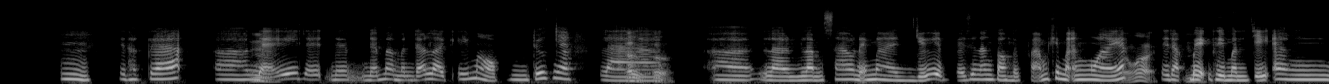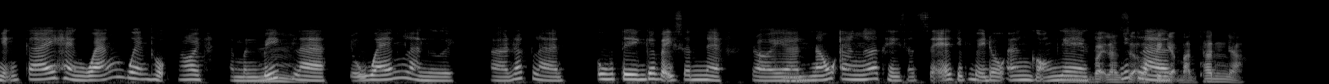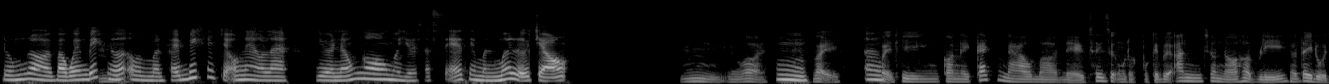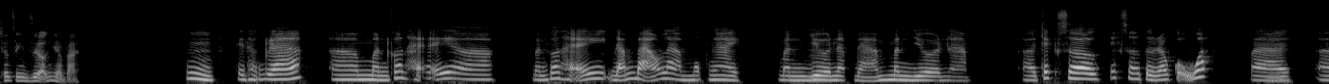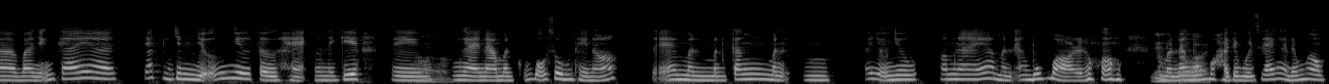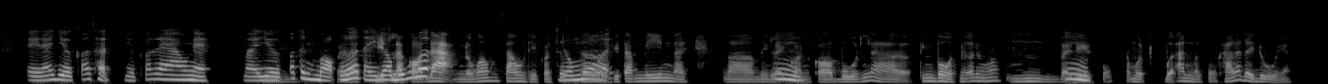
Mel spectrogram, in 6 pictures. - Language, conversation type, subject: Vietnamese, podcast, Làm sao để cân bằng chế độ ăn uống khi bạn bận rộn?
- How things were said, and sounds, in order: other background noise; tapping; laughing while speaking: "đúng không?"; laughing while speaking: "bún bò"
